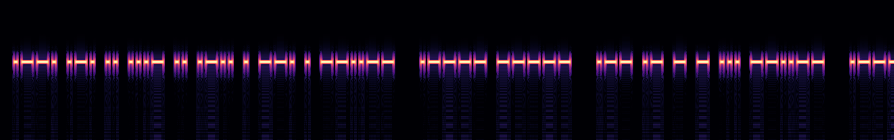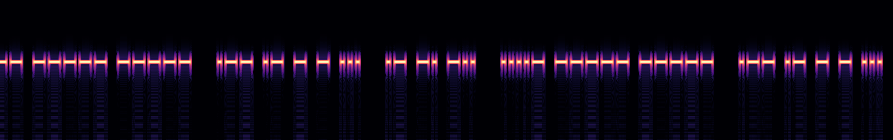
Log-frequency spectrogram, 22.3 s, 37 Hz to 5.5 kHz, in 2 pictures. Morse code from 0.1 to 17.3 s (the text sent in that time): PRIVILEGE, 10 WATTS, 100 WATTS AND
